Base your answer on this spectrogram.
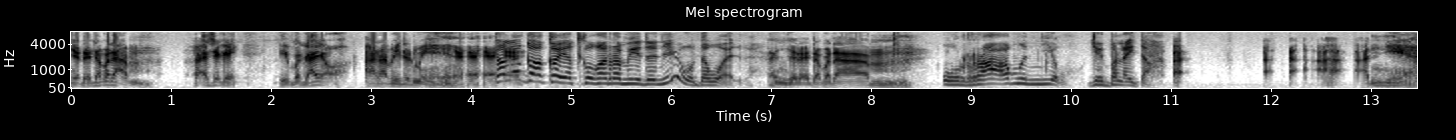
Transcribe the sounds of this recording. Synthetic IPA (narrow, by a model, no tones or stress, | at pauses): ɲd͡ʒadait̪apadam | ha̰s̬iki | ibaɡajo̰aɾamidənmḭt̪aaɡakajat̪̚koŋaɾamidəniodawa̰lɲd͡ʒaɾa̰it̪apadam | uɾaməniod͡ʒaibalaid̪a̰ | a̰nːi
